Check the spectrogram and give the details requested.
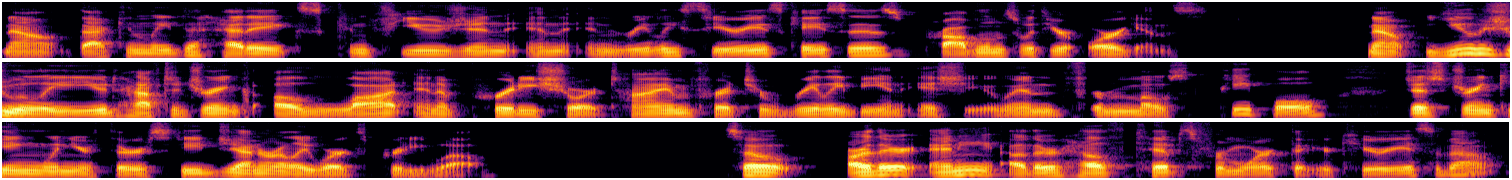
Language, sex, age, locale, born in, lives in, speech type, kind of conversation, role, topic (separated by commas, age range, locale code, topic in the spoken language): English, male, 30-34, en-US, United States, United States, read, expert-assistant, expert, I've heard that drinking eight glasses of water a day is essential for good health—is that actually backed by science?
